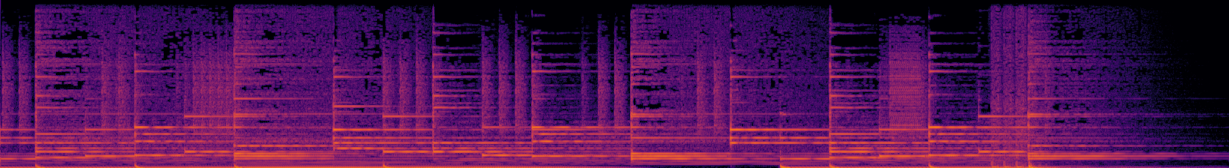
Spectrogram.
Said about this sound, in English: The next time I hear that chimey music ringing through my neighborhood, it'll sound like so much more than just ice cream.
